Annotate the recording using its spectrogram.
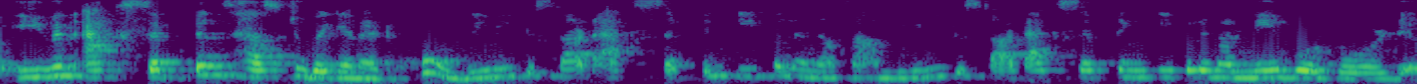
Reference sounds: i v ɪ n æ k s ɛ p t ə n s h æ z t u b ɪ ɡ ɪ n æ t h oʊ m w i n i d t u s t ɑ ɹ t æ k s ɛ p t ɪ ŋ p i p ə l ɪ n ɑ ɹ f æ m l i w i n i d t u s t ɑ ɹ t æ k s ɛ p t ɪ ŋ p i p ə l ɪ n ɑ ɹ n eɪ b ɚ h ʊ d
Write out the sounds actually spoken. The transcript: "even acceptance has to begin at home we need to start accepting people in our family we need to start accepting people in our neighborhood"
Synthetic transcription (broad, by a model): i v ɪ n æ k s ɛ p t ə n s h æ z t u b ɪ ɡ ɪ n æ t h oʊ m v i n i d t u s t ɑ ɹ t æ k s ɛ p t ɪ ŋ p i p ə l ɪ n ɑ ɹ f æ m l i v i n i d t u s t ɑ ɹ t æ k s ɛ p t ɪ ŋ p i p ə l ɪ n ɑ n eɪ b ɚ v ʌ d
